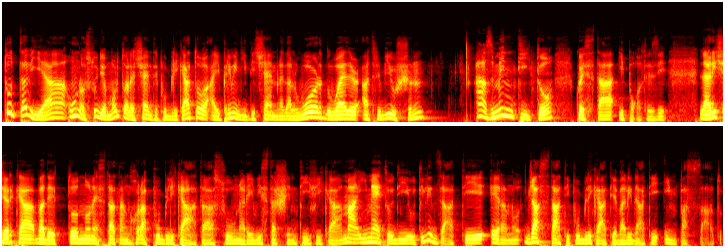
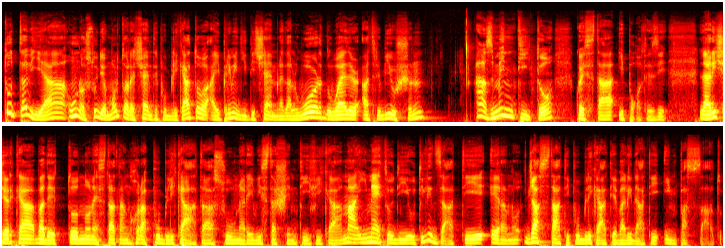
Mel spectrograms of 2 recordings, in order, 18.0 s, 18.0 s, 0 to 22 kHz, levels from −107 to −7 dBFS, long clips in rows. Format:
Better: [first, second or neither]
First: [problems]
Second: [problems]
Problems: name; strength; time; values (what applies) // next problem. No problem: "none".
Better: second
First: muffled; very; fading above 2.5 kHz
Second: none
